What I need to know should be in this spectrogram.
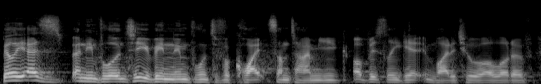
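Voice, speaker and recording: A man with a fairly low voice co-hosts a broadcast interview. He chats and teases the guest in a friendly way and moves at a loose, conversational pace. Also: a little fast, faint music behind. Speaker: co-host.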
